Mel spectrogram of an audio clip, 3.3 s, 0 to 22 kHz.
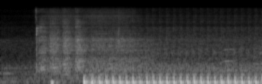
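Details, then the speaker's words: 1987 Yamaha Moto 4 YFM200 single, on electric start after its charging coil was replaced: a short starter whir, then it catches at once and settles into an even idle thump. The coil shows 37 volts with consistent pulses. Normal start and idle. "Fires up right away."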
